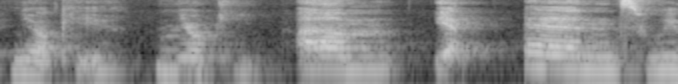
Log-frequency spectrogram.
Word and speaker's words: gnocchi: you lunch we had gnocchi that's how you pronounce it don't listen to Mindy I think I always say gnocchi yes I think the Italians say gnocchi gnocchi um yeah and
